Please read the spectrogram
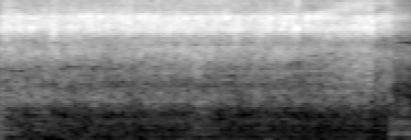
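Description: Diced ham frying in hot oil in a pan: a steady sizzle that cuts off just before the end.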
